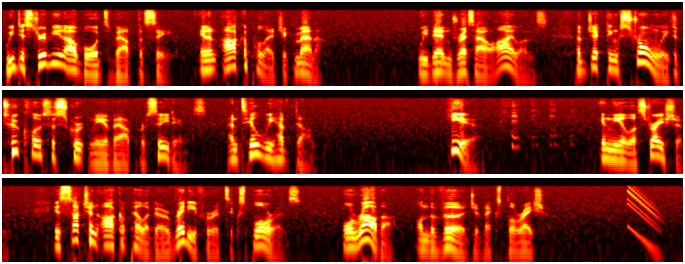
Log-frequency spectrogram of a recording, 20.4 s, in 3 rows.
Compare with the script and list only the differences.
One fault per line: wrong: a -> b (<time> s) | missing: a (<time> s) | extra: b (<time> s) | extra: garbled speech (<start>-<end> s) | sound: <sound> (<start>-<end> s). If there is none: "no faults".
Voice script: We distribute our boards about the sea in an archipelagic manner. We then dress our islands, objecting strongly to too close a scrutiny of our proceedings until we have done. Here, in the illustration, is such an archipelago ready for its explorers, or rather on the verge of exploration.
sound: laugh (11.7-12.6 s)
sound: chirp (19.9-20.3 s)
